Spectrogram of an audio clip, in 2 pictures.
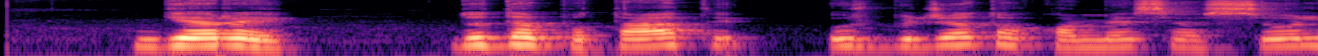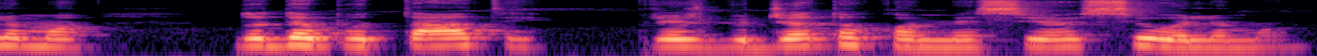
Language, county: Lithuanian, Vilnius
